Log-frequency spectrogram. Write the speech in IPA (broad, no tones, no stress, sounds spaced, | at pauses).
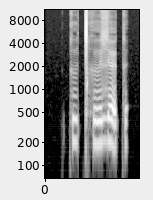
k ɨ ǀʰ ɘ z ɛ k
